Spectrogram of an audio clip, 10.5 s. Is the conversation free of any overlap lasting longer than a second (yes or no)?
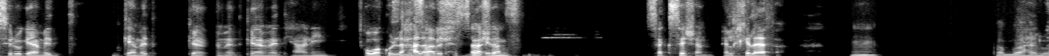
no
